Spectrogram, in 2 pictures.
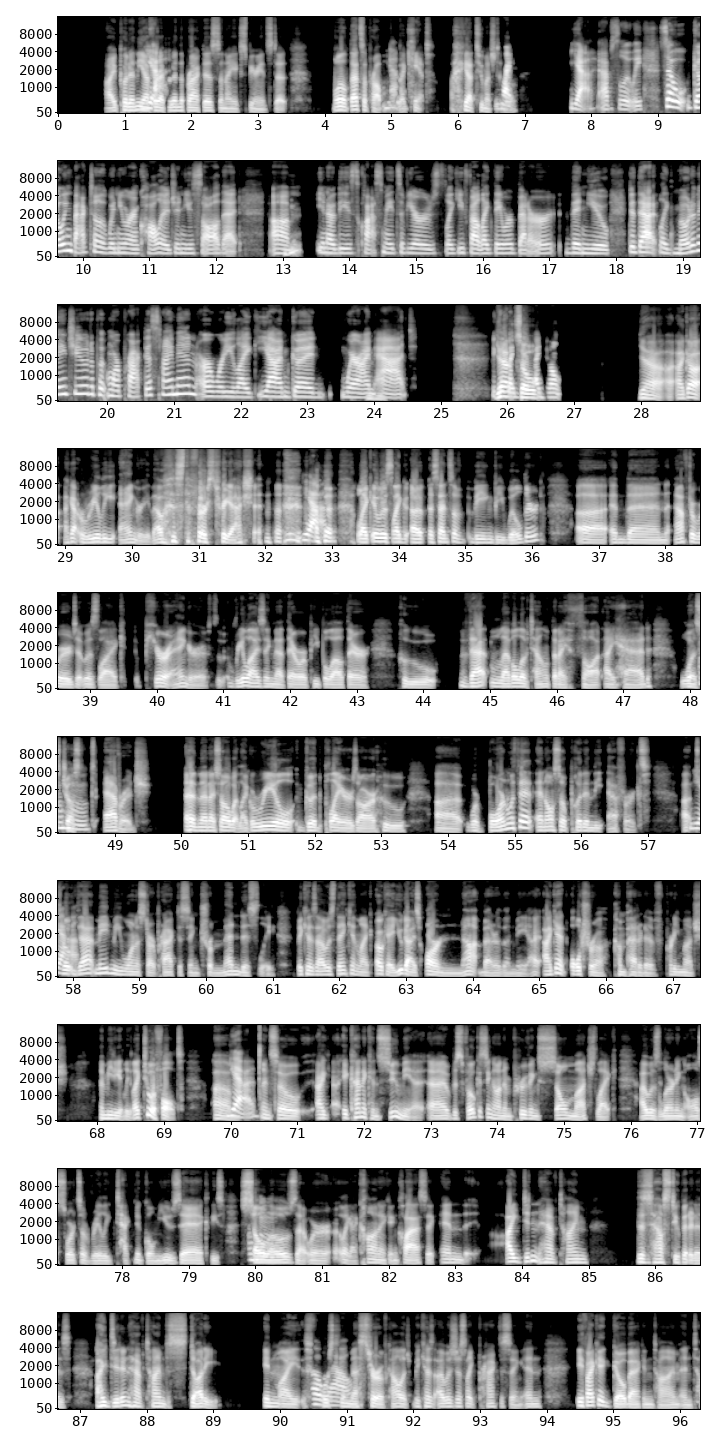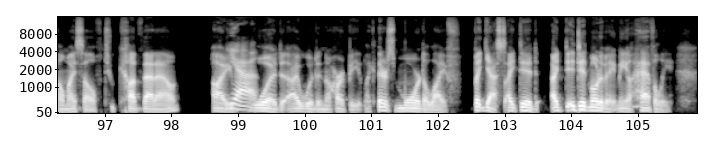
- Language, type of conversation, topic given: English, unstructured, How do I handle envy when someone is better at my hobby?
- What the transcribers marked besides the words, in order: laughing while speaking: "I got"; laughing while speaking: "was the first reaction"; laugh; laughing while speaking: "and"; stressed: "not"; lip smack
